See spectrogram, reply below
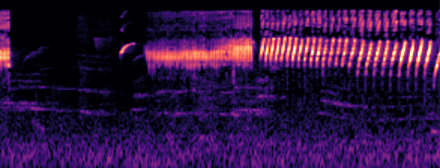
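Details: Crested canary singing in dense gacor rapat style: after a quiet start, a buzzy sustained trill gives way to a fast run of rising, evenly repeated notes.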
